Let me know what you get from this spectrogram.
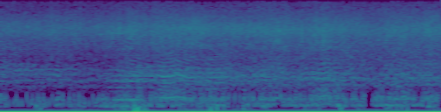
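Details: Buzzing of honey bees with chronic paralysis, the black bee disease: an even, continuous droning hum lasting four and a half seconds, with a few faint low thumps.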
